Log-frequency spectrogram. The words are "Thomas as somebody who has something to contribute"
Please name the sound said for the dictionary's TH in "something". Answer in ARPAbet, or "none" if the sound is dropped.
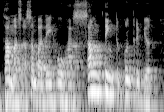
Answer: T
